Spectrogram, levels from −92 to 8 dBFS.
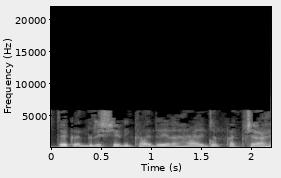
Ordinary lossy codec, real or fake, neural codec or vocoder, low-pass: MP3, 24 kbps; fake; codec, 24 kHz, 1.5 kbps, HILCodec; 7.2 kHz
